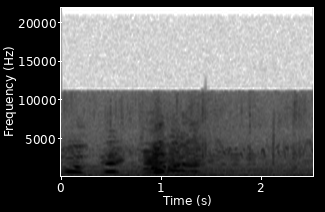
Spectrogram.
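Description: Men shout and cheer outdoors.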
